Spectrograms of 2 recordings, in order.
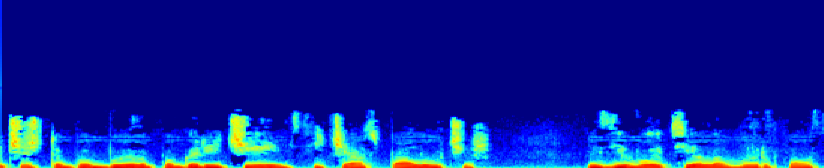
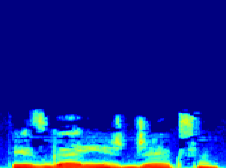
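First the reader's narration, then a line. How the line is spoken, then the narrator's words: Growled. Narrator (Russian): прорычал он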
